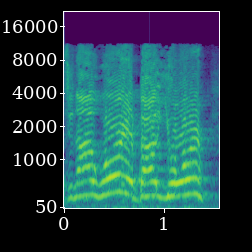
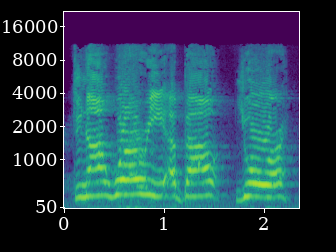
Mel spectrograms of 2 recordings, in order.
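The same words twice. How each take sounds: First: Loud rising cue for the crowd to finish; prompting crowd. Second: Slow, loud, leaving the last word open for the crowd; drawn-out prompt. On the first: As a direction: push it up and hang on your. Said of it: "When I do this, you gotta say life". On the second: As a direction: stretch it out and stop before the last word. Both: Shown as a demonstration.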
